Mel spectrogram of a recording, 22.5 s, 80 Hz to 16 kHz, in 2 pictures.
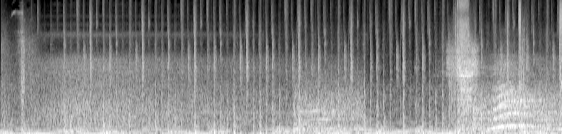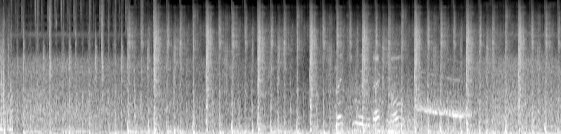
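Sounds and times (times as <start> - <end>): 
sports car tire squeal: 0.0 - 7.5, 8.7 - 13.3, 18.9 - 22.4
sports car engine roaring and revving under a freeway: 0.6 - 22.4.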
